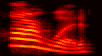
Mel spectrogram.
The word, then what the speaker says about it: Harwood: Dax Harwood. No D. No D.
